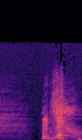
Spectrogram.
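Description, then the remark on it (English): A single sneeze: a soft breathy intake, then a sudden loud voiced burst that wavers in pitch and trails off within half a second. “Bless you.”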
